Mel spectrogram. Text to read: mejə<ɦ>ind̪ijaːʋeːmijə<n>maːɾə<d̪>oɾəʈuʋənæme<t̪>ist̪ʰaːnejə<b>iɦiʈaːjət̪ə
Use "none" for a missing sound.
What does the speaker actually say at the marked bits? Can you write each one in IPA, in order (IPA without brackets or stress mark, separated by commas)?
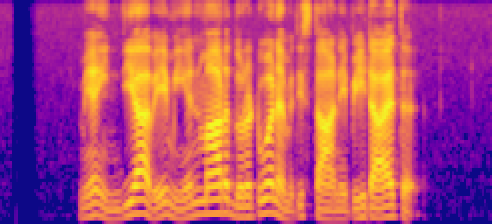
none, n, d̪, t̪, p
